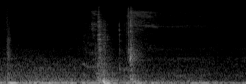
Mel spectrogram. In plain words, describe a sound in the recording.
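A heavy metal latch clunks.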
